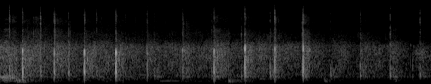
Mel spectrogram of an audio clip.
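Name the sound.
audience applause for arbitration panel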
